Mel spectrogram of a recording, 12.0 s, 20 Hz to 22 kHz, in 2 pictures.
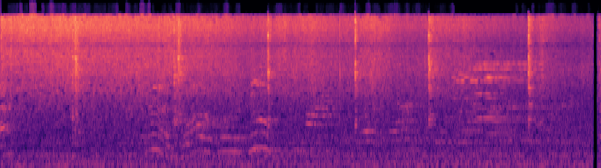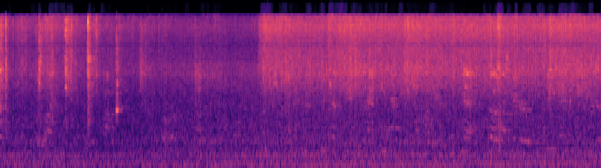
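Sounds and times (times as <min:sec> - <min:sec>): food sizzling: 0:00.0 - 0:05.9, 0:08.6 - 0:12.0.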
